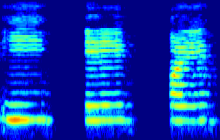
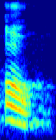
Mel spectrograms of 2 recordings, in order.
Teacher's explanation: अग्रस्वर उन स्वरों को कहते हैं जो आगे जीभ के आगे वाले पार्ट से बोले जाते हैं।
